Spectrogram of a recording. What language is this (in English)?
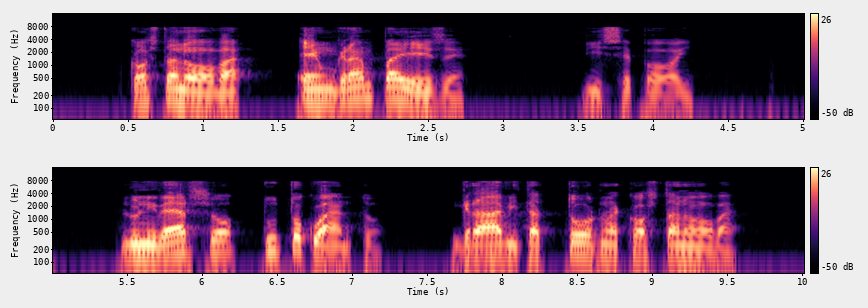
Italian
